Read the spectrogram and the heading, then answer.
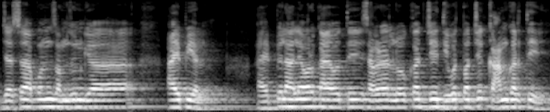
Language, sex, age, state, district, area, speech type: Marathi, male, 18-30, Maharashtra, Washim, rural, spontaneous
